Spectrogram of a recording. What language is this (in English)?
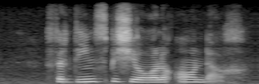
Afrikaans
